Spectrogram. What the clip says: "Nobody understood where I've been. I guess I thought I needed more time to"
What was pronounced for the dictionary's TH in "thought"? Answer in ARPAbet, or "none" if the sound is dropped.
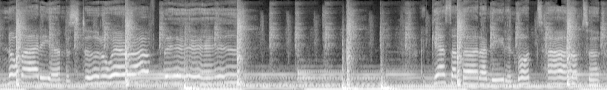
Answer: TH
